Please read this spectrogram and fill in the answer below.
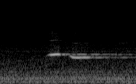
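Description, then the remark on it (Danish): A man in a long trench coat and an old fedora hat whistles a short melodic phrase out of the dark in a parking garage, a couple of sliding notes held steadily, fairly soft over a low background rumble, with no talking. “Ud fra mørket hører hun en fløjten.”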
